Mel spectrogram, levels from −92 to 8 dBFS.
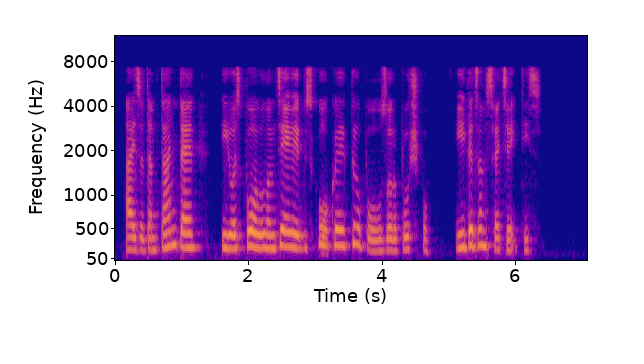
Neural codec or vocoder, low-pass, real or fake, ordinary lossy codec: codec, 16 kHz, 1 kbps, FunCodec, trained on LibriTTS, 50 frames a second; 7.2 kHz; fake; AAC, 48 kbps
